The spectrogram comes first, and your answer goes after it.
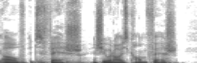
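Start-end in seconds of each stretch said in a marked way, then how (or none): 0.0-1.1 tearful, weeping, sobbing voice. Retelling a FaceTime call after reconnecting: imitating someone sobbing. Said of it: "she's sobbing 'cause she's like".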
